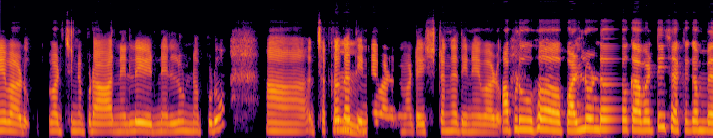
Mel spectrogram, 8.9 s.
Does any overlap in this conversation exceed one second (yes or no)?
no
